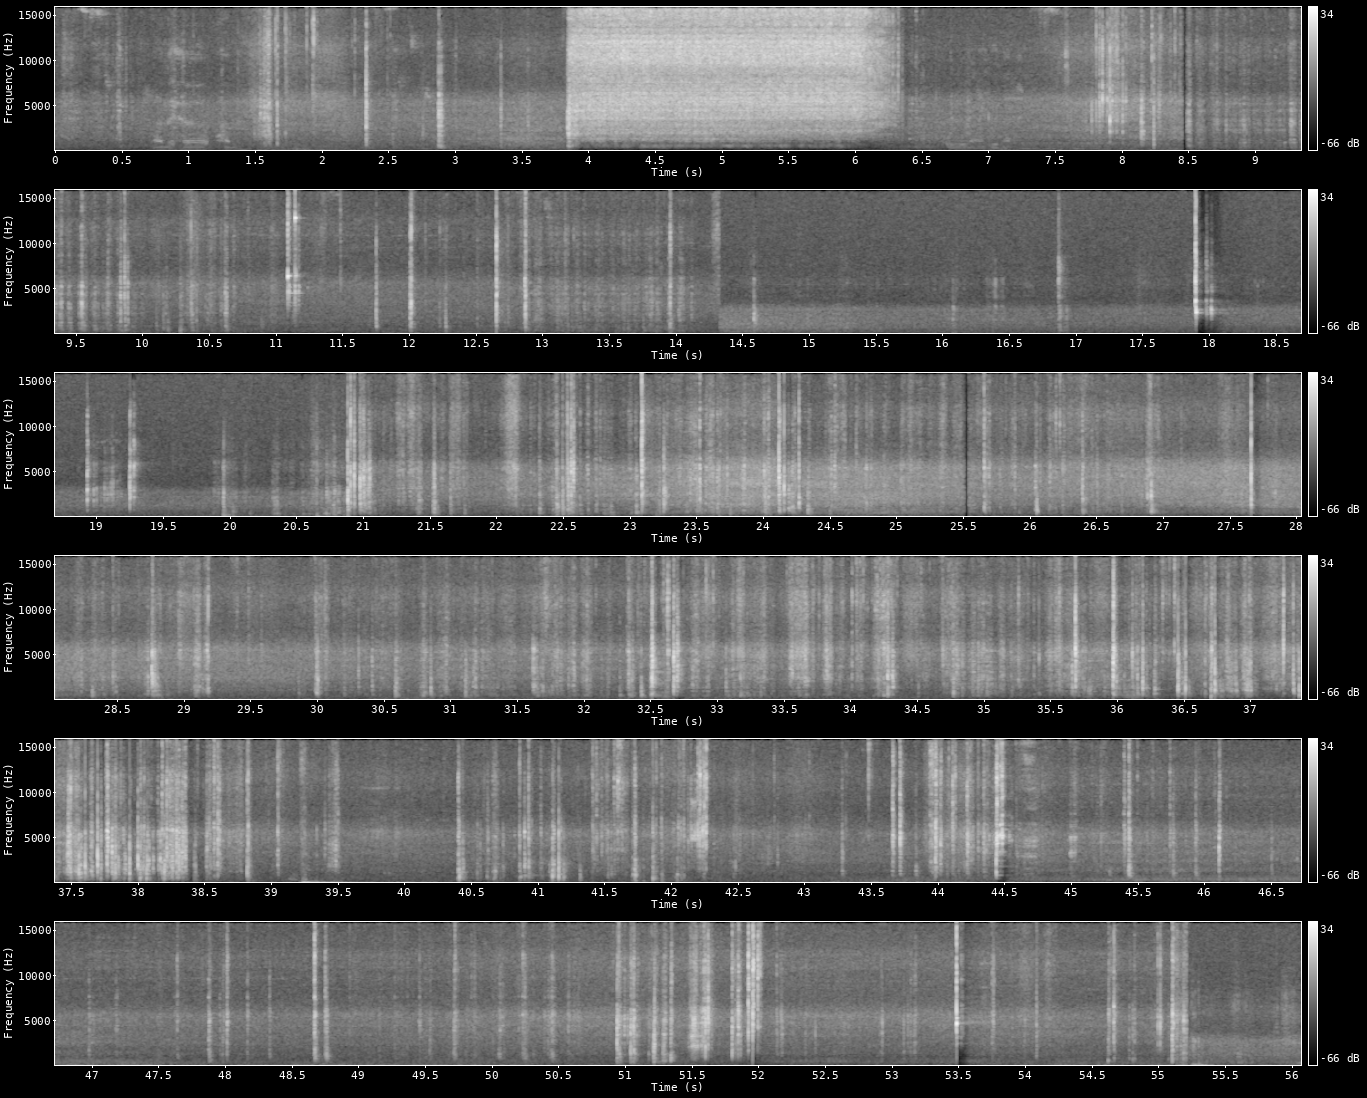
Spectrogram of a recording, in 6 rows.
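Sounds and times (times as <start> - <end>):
plastic scraping and rustling: 7.5 - 14.4, 19.9 - 47.0, 47.6 - 55.3.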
